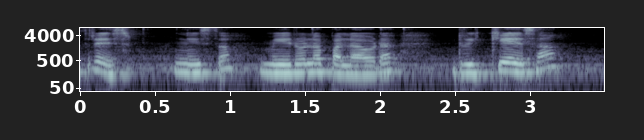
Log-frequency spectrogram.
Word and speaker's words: riqueza: Entonces, riqueza tiene el acento en la sílaba que.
